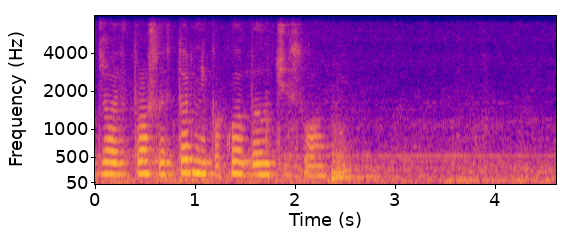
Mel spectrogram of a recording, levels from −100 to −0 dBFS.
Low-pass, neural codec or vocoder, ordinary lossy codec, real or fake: 7.2 kHz; none; Opus, 32 kbps; real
